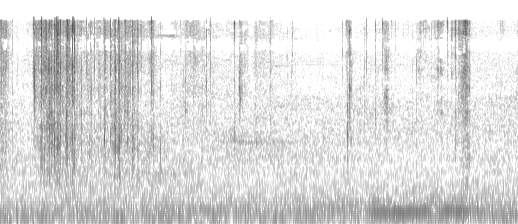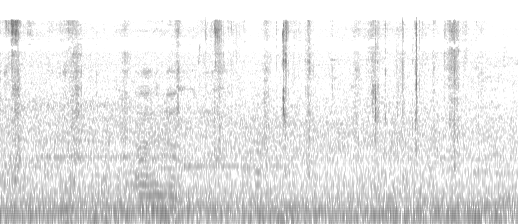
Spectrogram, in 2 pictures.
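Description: A plastic snack packet crinkling in the hands for about the first second, then close-miked chewing with small mouth clicks over a steady low rumble of outdoor background.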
